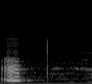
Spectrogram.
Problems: low volume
